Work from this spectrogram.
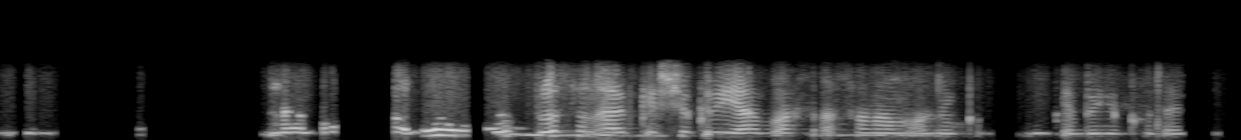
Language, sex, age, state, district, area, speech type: Kashmiri, female, 30-45, Jammu and Kashmir, Bandipora, rural, conversation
